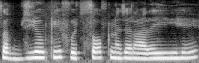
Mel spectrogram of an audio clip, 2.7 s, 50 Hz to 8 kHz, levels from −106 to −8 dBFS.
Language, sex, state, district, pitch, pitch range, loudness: Hindi, female, Madhya Pradesh, Dhar, 215 Hz, 205-230 Hz, -16 LUFS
